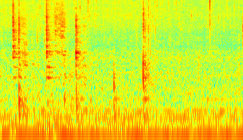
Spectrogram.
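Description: Onions stirred in a pan over medium heat as they caramelize for a Bangladeshi chicken shatkora curry, a close, continuous sizzle broken by several scraping strokes of the spoon over a low steady hum.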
